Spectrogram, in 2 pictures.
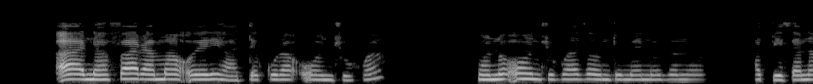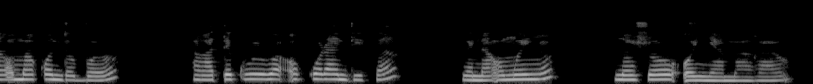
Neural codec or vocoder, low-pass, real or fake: none; 7.2 kHz; real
